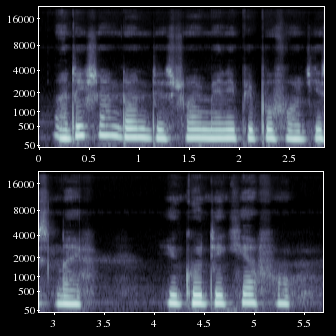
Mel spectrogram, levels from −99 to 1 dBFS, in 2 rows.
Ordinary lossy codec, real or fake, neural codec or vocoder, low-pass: none; real; none; 19.8 kHz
